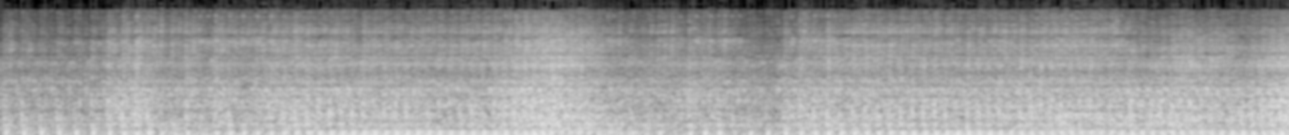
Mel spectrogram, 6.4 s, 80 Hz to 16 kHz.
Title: 3hp Briggs starts up for the first time after rebuild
